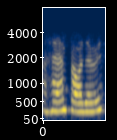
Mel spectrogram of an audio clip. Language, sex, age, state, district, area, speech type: Bengali, female, 18-30, West Bengal, Birbhum, urban, conversation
